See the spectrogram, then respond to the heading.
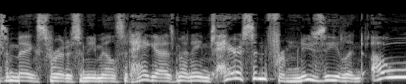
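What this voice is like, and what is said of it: Usual voice. Nothing is said of it.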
